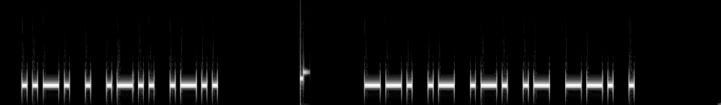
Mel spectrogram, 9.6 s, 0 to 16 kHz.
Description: Morse code, heard as a keyed tone, about 17 wpm, 700 Hz. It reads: FELL GARAGE
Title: Sentences from Top 1600 Words - New Word Drill - 17wpm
